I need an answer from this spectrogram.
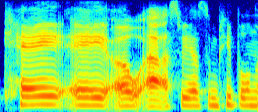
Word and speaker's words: Kaos: Um, yes, it's called Chaos. It's spelled K AOS.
